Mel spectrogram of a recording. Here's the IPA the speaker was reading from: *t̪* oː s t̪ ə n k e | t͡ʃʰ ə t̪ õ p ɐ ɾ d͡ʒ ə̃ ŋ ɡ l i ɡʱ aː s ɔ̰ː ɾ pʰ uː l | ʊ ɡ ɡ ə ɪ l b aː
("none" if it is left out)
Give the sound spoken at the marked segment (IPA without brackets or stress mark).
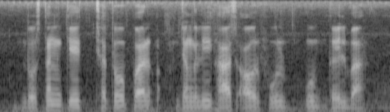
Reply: d̪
